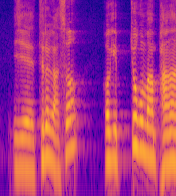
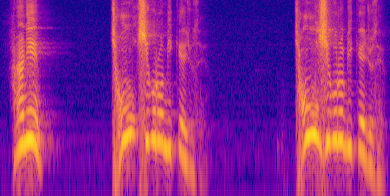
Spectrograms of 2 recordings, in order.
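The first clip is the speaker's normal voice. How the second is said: higher, louder pleading prayer, retold; 4 semitones higher than usual. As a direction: cry out to God over and over. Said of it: "크게 막 기도를 하는 거예요". (큰 소리로 간절히 외치는 기도 흉내)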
